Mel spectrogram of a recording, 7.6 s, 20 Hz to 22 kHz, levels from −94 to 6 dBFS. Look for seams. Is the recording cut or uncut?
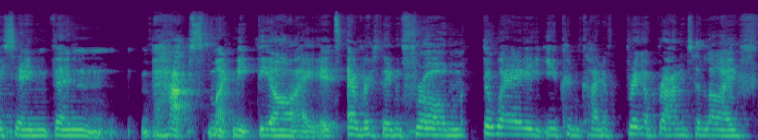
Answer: cut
